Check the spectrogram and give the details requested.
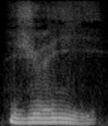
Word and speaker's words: Julie: He said, "Joyer, I am Julie." As with all English names taken into French, it sounded exotic, the J soft, the accent rolling to the second syllable.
